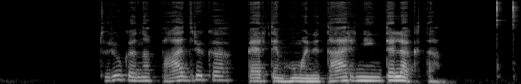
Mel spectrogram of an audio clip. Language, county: Lithuanian, Šiauliai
